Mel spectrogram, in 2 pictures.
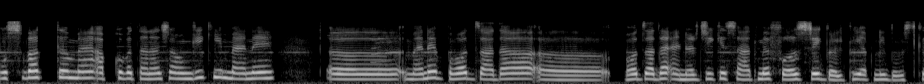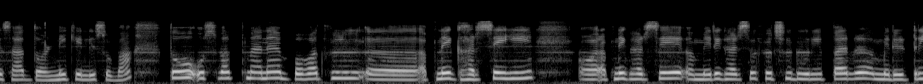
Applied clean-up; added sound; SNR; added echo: neural diffusion model UNIVERSE++.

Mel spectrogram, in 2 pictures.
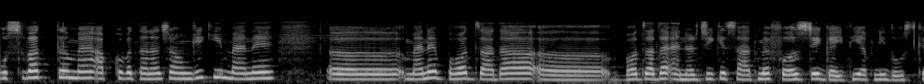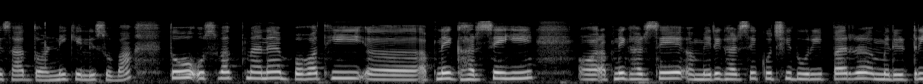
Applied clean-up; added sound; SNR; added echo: none; none; none; none.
